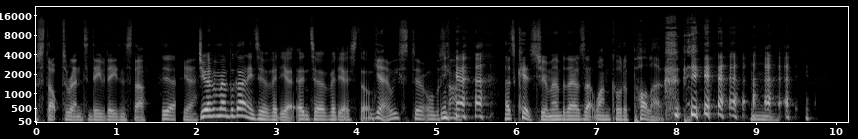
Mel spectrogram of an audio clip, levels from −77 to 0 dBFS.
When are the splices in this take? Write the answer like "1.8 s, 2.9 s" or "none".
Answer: 1.7 s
